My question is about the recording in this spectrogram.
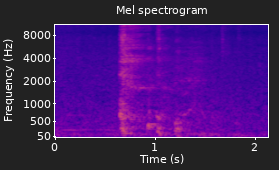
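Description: A person coughing: one sharp cough just over half a second in, followed by a weaker cough about a second in.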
